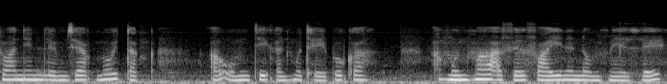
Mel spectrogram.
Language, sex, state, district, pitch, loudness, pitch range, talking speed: Mizo, female, Mizoram, Aizawl, 205 Hz, -15 LUFS, 195-215 Hz, 180 wpm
